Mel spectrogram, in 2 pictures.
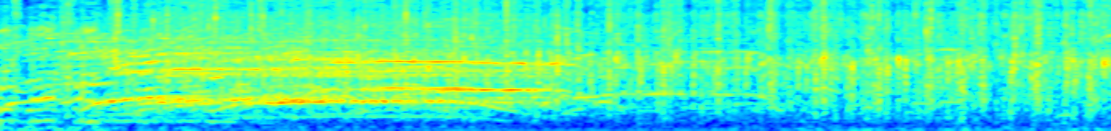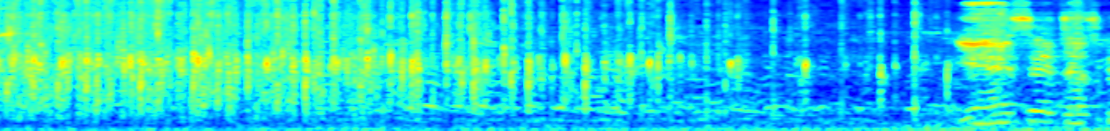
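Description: People in a crowd clap their hands.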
